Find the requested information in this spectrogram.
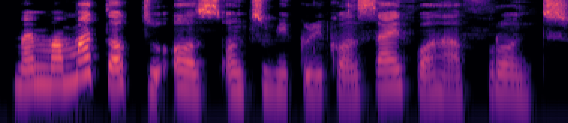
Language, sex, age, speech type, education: Nigerian Pidgin, female, 30-45, read, secondary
